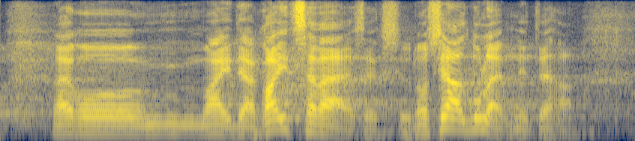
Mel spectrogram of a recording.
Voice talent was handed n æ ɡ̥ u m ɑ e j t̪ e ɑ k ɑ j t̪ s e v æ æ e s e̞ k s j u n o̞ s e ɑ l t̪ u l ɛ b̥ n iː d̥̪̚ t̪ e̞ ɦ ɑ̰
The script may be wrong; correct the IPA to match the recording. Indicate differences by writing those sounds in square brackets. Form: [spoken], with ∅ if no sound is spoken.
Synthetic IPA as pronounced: n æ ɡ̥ u m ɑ e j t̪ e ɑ k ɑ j t̪ s e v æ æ e s e̞ k s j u n o̞ s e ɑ l t̪ u l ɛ b̥ n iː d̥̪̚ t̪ e̞ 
